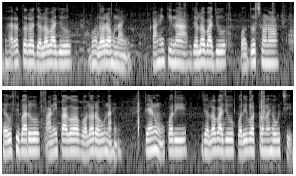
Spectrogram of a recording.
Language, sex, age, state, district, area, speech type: Odia, female, 45-60, Odisha, Balangir, urban, spontaneous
